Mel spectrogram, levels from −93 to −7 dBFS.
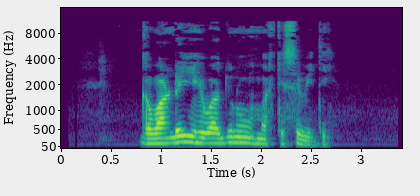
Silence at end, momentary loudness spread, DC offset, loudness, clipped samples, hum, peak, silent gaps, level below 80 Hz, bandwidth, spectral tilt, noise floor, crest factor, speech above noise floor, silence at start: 0.75 s; 12 LU; under 0.1%; -23 LUFS; under 0.1%; none; -4 dBFS; none; -66 dBFS; 11.5 kHz; -6.5 dB/octave; -70 dBFS; 20 dB; 48 dB; 0.8 s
